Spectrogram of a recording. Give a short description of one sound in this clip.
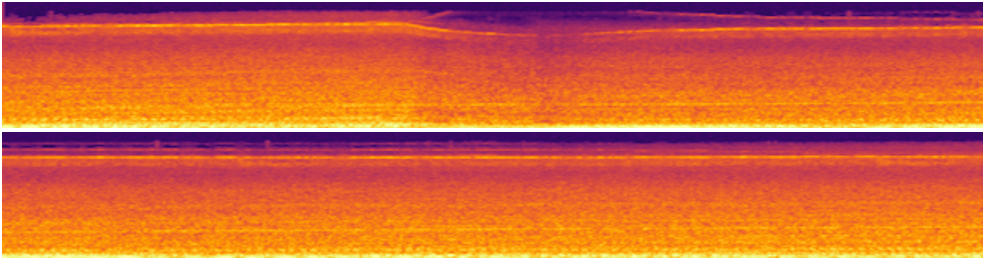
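Tyres roll with a steady hum on a road.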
